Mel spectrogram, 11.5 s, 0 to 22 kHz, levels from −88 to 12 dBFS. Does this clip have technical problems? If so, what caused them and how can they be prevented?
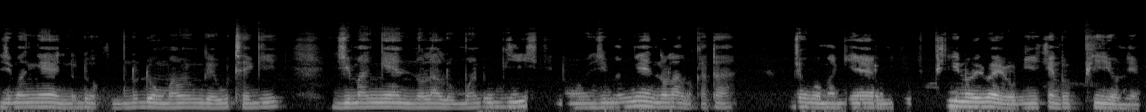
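Yes. The speech dips a few decibels at 0.0–0.39 s and 0.77–1.17 s, then drops out heavily in pieces during 4.82–6.79 s, 7.53–10.48 s and from 11.14 s on. This is likely speech suppressed in double talk, with the echo canceller treating overlapping talk as loudspeaker echo. Headphones or echo cancellation with better double-talk detection prevent it.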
